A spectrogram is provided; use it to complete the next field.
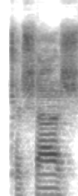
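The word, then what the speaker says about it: קשש: um is uh well let's put kashash which doesn't really mean anything it's just how it's pronounced but it means to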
